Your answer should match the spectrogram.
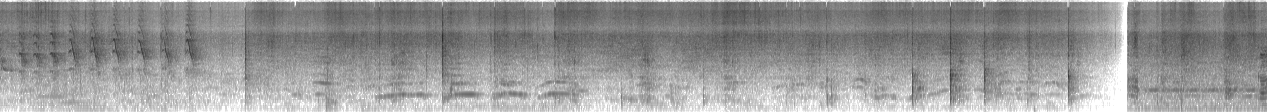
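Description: Chicken gizzards and liver sizzle and fry in a pan at a village dhaba-style cook, with steady spatula stirring and scraping throughout and faint bird calls in the background.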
